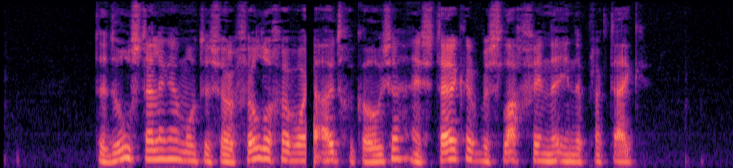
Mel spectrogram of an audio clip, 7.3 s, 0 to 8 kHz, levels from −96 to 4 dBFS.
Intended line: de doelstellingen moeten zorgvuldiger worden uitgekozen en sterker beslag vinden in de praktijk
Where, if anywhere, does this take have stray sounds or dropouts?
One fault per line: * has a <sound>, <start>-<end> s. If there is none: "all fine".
* has a dropout, 3.1-3.1 s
